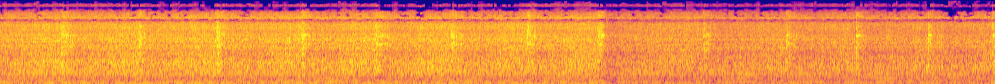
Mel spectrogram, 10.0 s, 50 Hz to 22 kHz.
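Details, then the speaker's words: Detroit DD15 truck engine with excessive regens, fuel draining back to tank overnight: heavy diesel idle with uneven, pulsing beat three to four times a second; air in the fuel reaching the rail and injectors suspected as the cause. "I believe that the noise that we were hearing in the first part of this video was due to the air in the fuel. The air was making its way all the way down into the fuel rail, and when it was time for the injector to fire, it was just injecting air, a mixture of air and"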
